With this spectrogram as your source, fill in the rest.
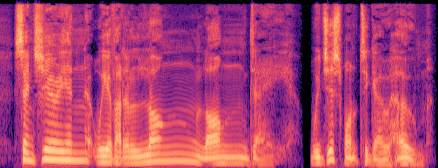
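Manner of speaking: plain reading voice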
